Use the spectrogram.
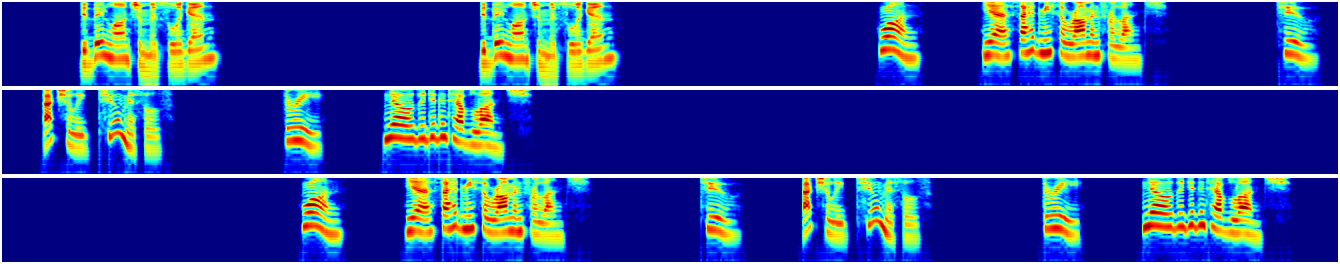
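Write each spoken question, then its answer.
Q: Did they launch a missile again?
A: 2: Actually, 2 missiles.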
